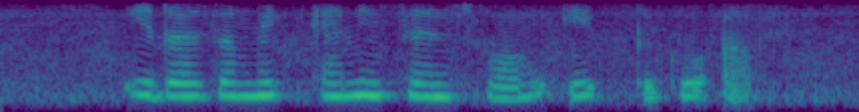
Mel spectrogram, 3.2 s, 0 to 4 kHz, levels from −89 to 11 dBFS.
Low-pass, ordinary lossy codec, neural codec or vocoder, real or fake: 3.6 kHz; none; codec, 24 kHz, 3 kbps, HILCodec; fake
